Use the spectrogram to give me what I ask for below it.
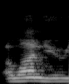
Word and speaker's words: Onwenu: tackle DJ Reader, Patriots offensive tackle Michael Onwenu, Onwenu, yeah, that's how you say it.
